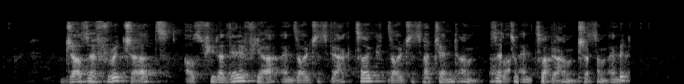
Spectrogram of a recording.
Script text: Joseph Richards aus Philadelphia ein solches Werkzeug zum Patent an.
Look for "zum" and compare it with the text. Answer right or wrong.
wrong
